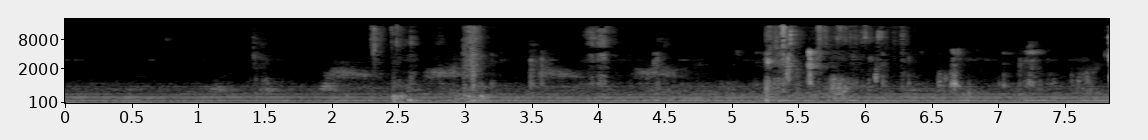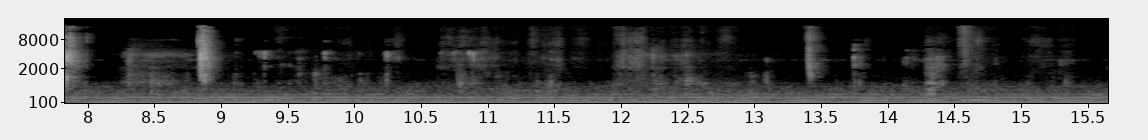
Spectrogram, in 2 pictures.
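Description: Close-up eating sounds of a person chewing a bite of shawarma: soft wet mouth clicks and smacks, busiest in the first half, with two sharper smacks about eight and nine seconds in. A faint steady hum lies underneath.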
